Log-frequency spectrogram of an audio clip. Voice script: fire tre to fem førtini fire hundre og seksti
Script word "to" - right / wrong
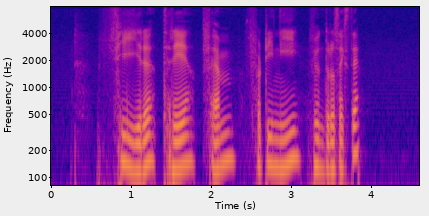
wrong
